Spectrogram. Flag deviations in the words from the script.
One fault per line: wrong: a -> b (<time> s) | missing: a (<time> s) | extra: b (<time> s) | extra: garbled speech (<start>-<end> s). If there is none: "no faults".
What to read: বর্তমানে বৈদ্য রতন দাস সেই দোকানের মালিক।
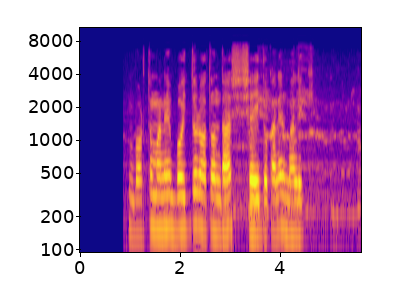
no faults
